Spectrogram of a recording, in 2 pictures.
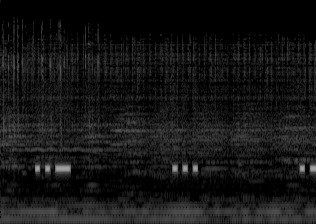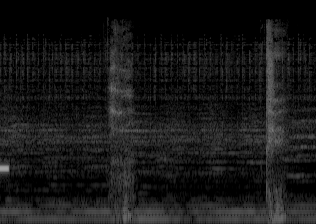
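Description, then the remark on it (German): Three quick groups of steady, mid-pitched Morse code beeps mixing short dots and longer dashes, played over a humming loudspeaker with a play button beside a Morse-code door lock, followed later by two dull thumps. “Nee, nee, nee, ich will den, den Morse-Code auch noch hin.”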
